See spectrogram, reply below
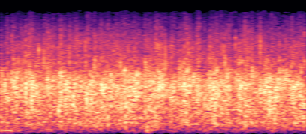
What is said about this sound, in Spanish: Dele un aplauso al Señor ahí, iglesia.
